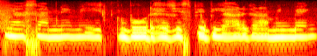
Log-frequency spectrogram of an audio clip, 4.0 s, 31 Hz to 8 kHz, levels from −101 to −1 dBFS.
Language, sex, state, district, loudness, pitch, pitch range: Hindi, female, Bihar, Bhagalpur, -14 LUFS, 210 Hz, 200-215 Hz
